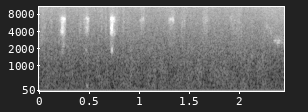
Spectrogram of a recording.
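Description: Near silence: faint outdoor room tone with a few brief, faint high-pitched ticks or chirps in the first second.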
